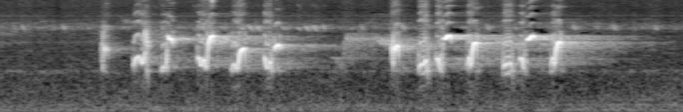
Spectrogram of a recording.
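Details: Malaysian Pied Fantail singing two close phrases. Each is a lively cluster of jumbled, rising and falling whistled notes, clear against a faint high background tone.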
